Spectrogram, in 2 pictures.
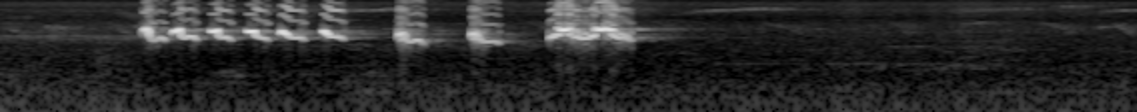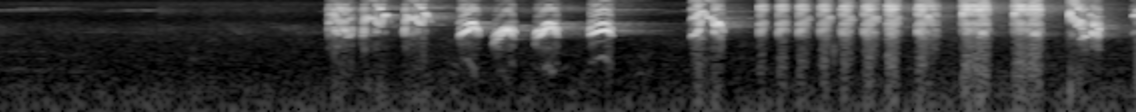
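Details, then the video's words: Orange-headed thrush (anis merah) in gacor song. A fast string of repeated warbled notes gives way to nearly three seconds of silence, then a dense, high, rattling chatter of rapid notes. Clean recording. "Anis merah gacor durasi panjang"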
